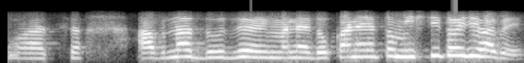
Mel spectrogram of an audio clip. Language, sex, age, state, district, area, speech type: Bengali, female, 45-60, West Bengal, Jalpaiguri, rural, conversation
